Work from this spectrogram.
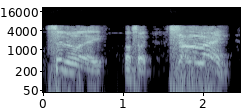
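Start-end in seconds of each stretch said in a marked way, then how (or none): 1.6-2.3 high, sudden exclamation; dramatic narration. A narrator's reading. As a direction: burst in with suspense, pitched way up. Restarts narration with mock drama.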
